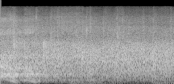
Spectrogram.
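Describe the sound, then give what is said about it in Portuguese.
An audience applauds in a steady, dense wash of clapping that fills the whole clip at an even, fairly loud level, with a few faint voices mixed in. “Vamos aplaudindo de novo!”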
